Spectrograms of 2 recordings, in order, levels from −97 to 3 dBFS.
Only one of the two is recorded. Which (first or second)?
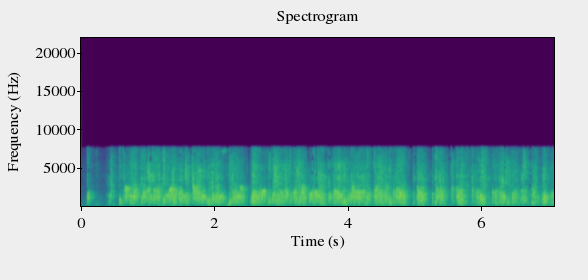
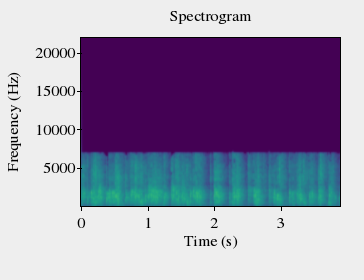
first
